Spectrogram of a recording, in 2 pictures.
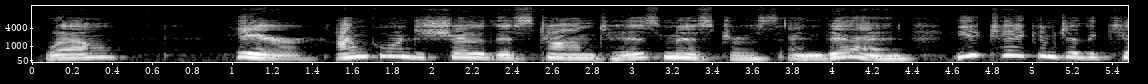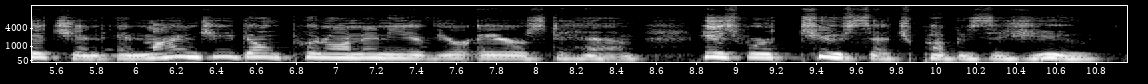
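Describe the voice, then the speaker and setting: Woman acting out a breezy, teasing gentleman master, mellow voice. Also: on the low side, animated, unhurried. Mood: teasing, careless. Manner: offhand, bantering commands.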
